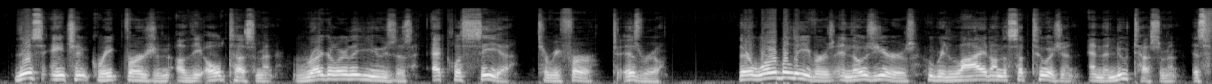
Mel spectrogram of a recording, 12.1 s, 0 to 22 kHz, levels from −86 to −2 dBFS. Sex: male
